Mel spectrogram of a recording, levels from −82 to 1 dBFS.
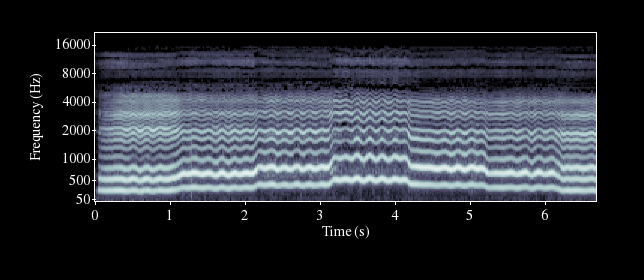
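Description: A music recording with gain pumping all the way through: the gain ducks by around 5 dB under each loud sound, squashing the dynamics. Unlike a noise gate, the floor never cuts out. Likely cause: excessive input gain into a fast limiter.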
